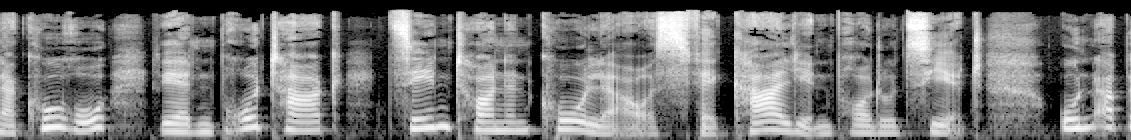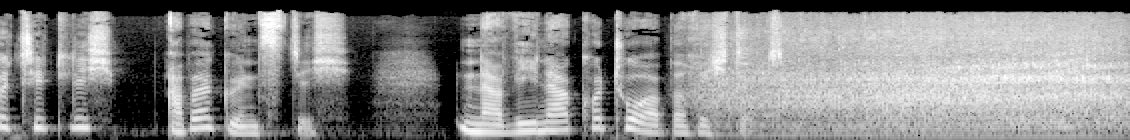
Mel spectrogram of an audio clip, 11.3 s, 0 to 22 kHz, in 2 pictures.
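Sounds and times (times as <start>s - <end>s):
speech: 0.0s - 9.8s
truck engine running delivering wastewater on the outskirts of Nakuru in Kenya: 9.1s - 11.2s.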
